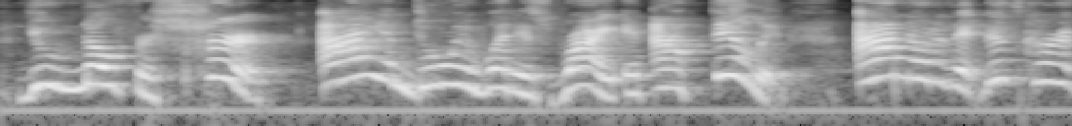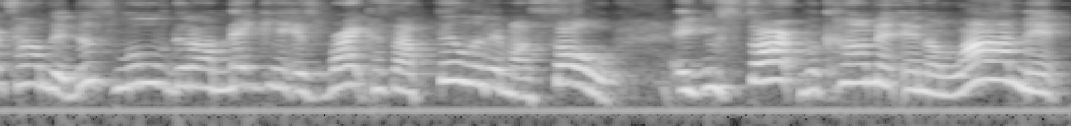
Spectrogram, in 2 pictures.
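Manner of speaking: loud, rhythmic, hammering sermon delivery; fervent preaching. Acted. Preaching to her stream audience, fervent and rhythmic. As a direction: preach it with fire to the congregation. Preaching to viewers at full force.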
